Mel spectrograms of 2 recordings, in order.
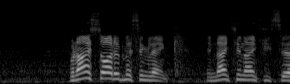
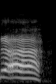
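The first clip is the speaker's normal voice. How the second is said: very loud, higher mock roar; hammed-up attack cry; acted yell; 6 semitones higher, 13 dB louder than usual. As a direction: let out a big theatrical "ah". Acting out the gate attack.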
